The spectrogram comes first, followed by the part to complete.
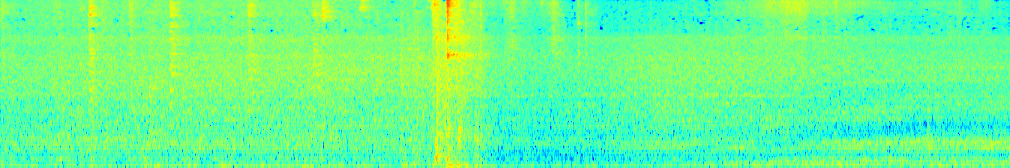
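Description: Steady low rumble and hum inside an automated airport people-mover train car, with one short louder noise about four and a half seconds in.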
